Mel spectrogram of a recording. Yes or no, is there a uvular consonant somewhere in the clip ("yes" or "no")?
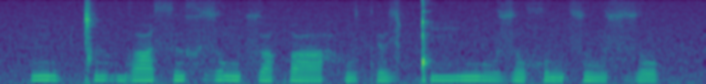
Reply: yes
